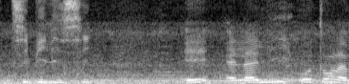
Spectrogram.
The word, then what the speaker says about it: Tbilissi: Tout commence par la visite de la capitale qu'on prononce Tbilissi et elle allie autant la modernité que la richesse culturelle et toute l'histoire.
